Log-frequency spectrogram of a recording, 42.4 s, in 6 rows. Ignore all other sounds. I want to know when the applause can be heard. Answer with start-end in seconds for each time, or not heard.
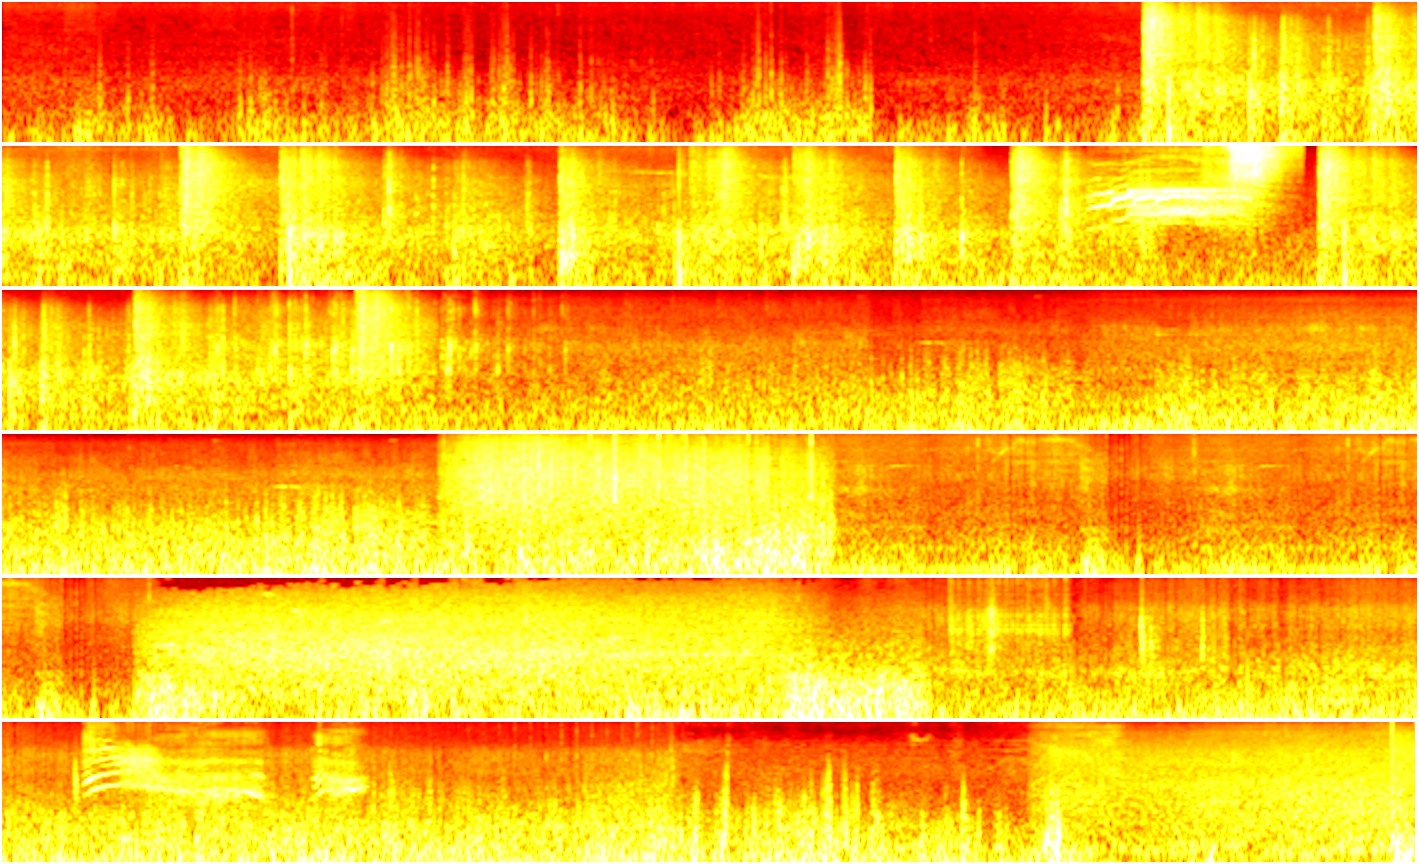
15.2-18.5.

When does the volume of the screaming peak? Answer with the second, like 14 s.
13 s.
